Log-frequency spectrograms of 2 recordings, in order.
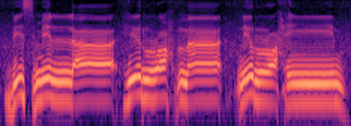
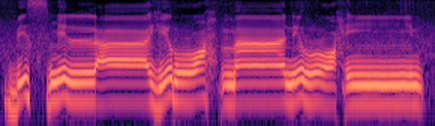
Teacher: Jangan sampai terdengar seperti ada bunyi hamzah sukun. keluarkan suara secara lembut dan bersambung.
